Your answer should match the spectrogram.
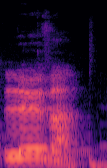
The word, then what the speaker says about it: LOEWE: And so now people pronounce it as LOEWE in a Spanish way, but actually in German it's called LOEWE, means lion. So LOEWE is one of the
